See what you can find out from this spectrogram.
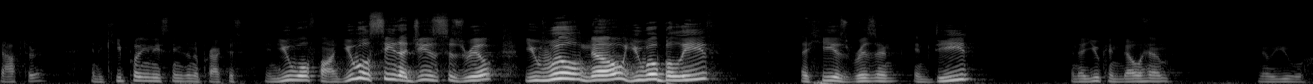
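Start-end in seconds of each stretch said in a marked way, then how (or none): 3.4-9.7 loud, higher pulpit voice; impassioned sermon voice; preaching climax. Real, not acted. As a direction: drive it home to the church.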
